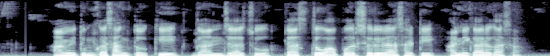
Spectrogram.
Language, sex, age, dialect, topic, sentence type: Marathi, male, 25-30, Southern Konkan, agriculture, statement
